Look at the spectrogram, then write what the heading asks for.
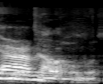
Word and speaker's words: Tullahoma: That's how you pronounce it? Tullahoma? It's out by the... Tullahoma. Yes, it is out by the Cabbage Patch place that they started.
